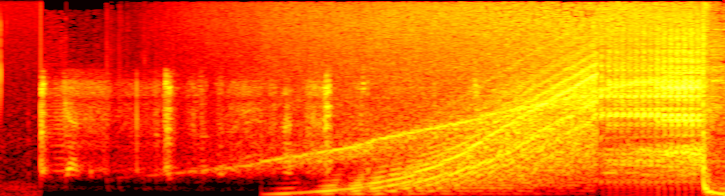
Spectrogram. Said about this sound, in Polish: To są zakłócenia. Nie reguluj odbiornika.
